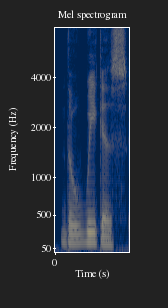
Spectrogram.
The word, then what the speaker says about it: Uyghurs: How about the Uyghurs in China? Have I pronounced that correctly?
